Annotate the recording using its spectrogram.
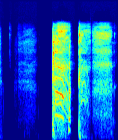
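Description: A person coughing: two harsh coughs in quick succession, starting about a second in.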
